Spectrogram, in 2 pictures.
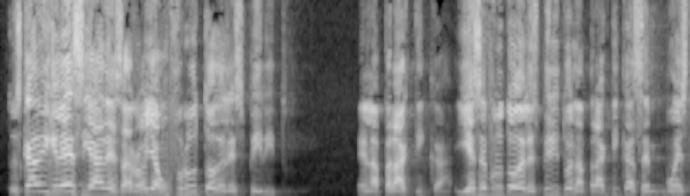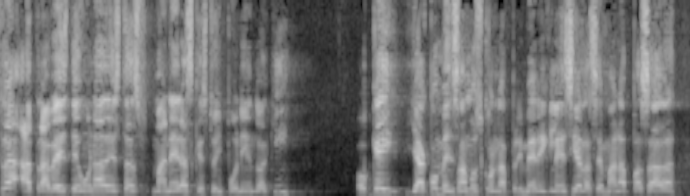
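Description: High-voiced Mexican pastor preaching. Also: male voice, a little fast, fairly bright tone. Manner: folksy, joking, addresses listeners as brothers. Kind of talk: sermon.

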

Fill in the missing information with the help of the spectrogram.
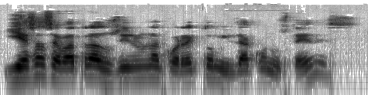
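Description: A pastor preaching a sermon, emphatic and speaking directly to the congregation as brothers. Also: male voice, a little high, fast.

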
